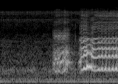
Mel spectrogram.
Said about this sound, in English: Got the chickens here.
